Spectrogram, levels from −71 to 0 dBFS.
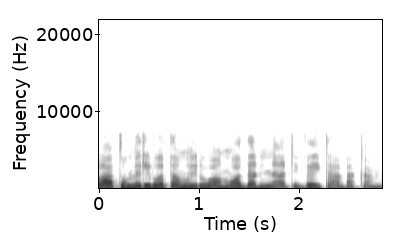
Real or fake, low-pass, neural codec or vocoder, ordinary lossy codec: fake; 7.2 kHz; codec, 16 kHz, 1 kbps, FreqCodec, larger model; none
